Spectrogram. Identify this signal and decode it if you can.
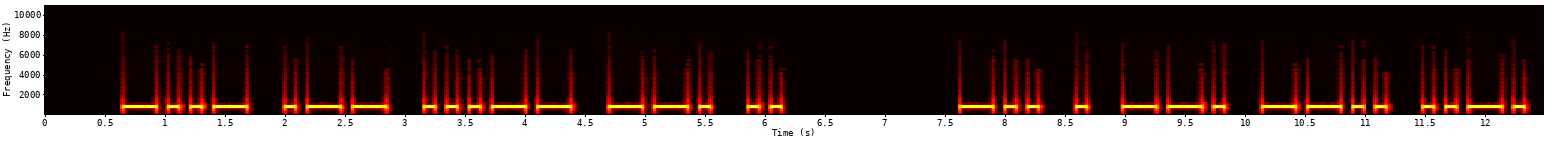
Morse code, heard as a keyed tone, about 13 wpm, 800 Hz. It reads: XW3GI DEGZF
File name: LEZIONI / 9 286 12wpm 2305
